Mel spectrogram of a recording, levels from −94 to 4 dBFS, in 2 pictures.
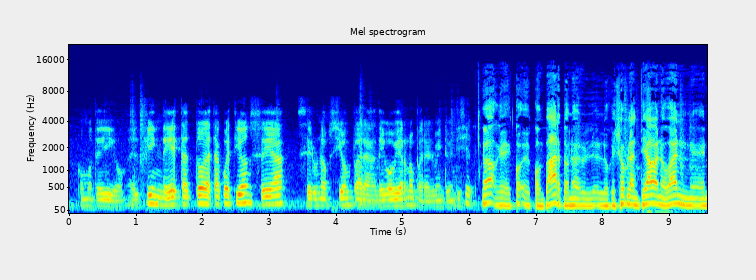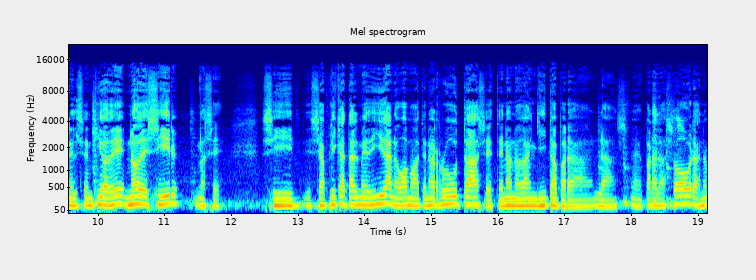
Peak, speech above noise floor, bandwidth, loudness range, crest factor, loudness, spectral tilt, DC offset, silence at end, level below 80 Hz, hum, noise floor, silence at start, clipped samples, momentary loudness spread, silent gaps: -12 dBFS; 27 dB; 14.5 kHz; 4 LU; 18 dB; -29 LUFS; -6.5 dB/octave; under 0.1%; 0 s; -62 dBFS; none; -55 dBFS; 0.15 s; under 0.1%; 12 LU; none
